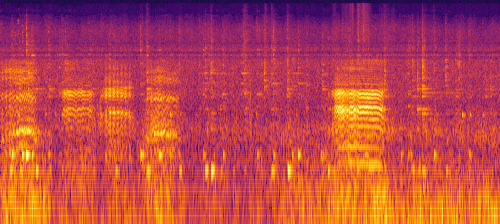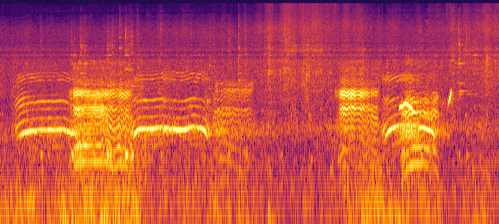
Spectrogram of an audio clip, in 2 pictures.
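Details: Sheep from a grazing herd in Romania's Făgăraș Mountains give repeated quavering bleats, some short and some drawn out, several voices overlapping, with soft bell clinks between calls.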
